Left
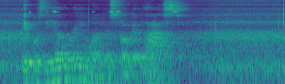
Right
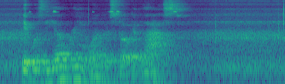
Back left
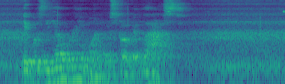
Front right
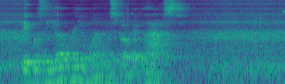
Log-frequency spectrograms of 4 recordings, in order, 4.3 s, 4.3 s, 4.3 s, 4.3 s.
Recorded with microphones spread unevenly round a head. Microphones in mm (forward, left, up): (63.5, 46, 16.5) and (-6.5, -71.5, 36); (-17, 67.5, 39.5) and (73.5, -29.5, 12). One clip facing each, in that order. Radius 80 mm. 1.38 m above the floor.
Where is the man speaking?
140° right, 0.7 m.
